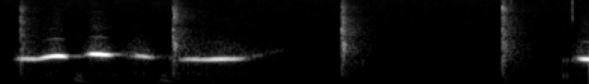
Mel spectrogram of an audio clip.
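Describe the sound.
Someone whistles a short melodic phrase from a film score, steady pitched notes gliding and sustained, broken by a couple of sharp breathy bursts before the tune resumes at the end.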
